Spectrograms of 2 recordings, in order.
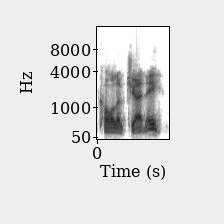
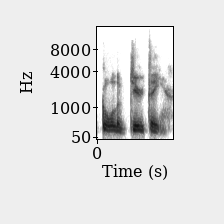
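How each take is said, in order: First: It is said in a Northern Irish accent. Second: It is said in a South African accent. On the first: "part Northern Irish, you would say Call of Jetty" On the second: "if I was from South Africa? ... Call of Duty probably is how you would do it"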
